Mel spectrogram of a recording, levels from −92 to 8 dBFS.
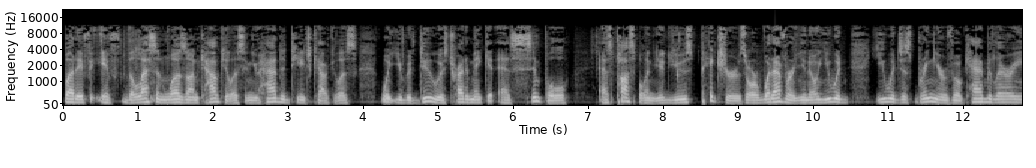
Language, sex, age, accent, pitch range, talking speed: English, male, 50-69, American, 110-135 Hz, 200 wpm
